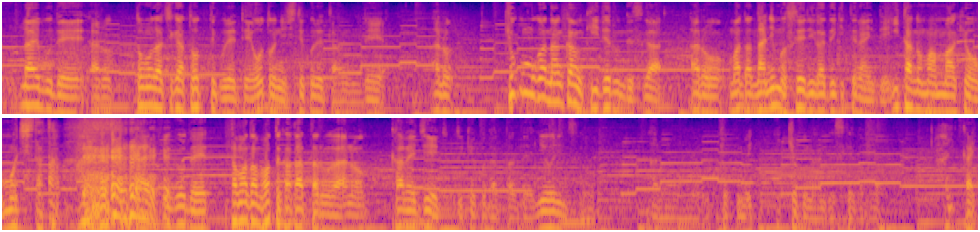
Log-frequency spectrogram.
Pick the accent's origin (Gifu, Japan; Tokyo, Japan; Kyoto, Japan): Kyoto, Japan; Maizuru; 私が、この舞鶴の出身なもんで、以前から関西で、いろんな活動に参加させていただいてたんですけども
